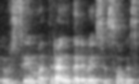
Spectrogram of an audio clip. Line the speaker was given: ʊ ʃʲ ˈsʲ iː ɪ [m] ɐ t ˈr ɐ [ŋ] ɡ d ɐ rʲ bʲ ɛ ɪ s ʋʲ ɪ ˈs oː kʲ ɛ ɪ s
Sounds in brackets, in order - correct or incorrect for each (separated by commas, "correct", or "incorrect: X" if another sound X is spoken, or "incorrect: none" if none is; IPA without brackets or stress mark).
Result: correct, correct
